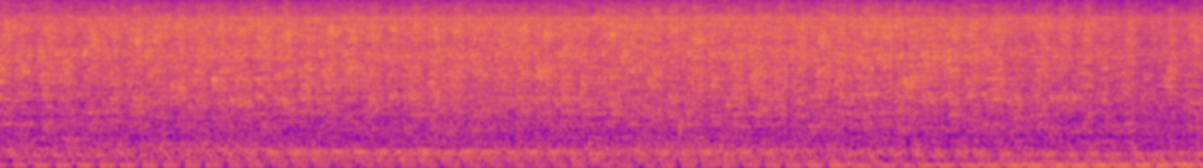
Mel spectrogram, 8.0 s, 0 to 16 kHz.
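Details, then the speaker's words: 5.2 V8 swapped Dodge Dakota, open-pipe turbo exhaust without turbo fitted, O2 sensor unplugged: loud idle with choppy, uneven pulses about three per second; ignition timing way off, firing too early. "sounds like the timing is way way off on it like it's firing too early so I'm gonna have to look into"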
